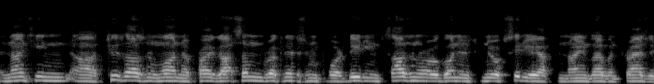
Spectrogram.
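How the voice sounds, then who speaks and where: Here a man talks at a very fast pace, with hardly any pauses. His pitch is fairly high and his intonation fairly even. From Japan, then Portland, Oregon from age ten. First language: Japanese. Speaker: community leader, retired businessman. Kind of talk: community panel introduction. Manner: halting, with restarts.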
